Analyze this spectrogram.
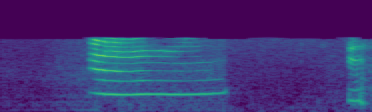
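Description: A cat meows in a movie scene: one long, steady, clear meow, then after a pause a short second meow.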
